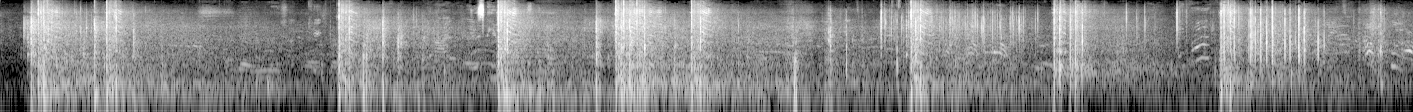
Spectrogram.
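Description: Fireworks display: aerial shells bursting one after another, a loud bang about every second with a low rumble trailing after each.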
